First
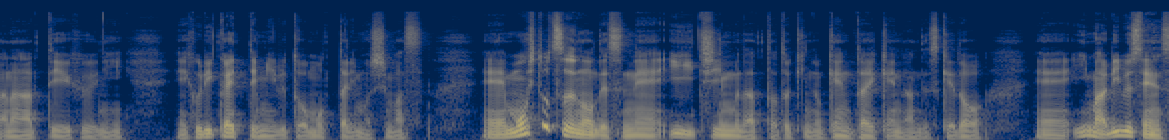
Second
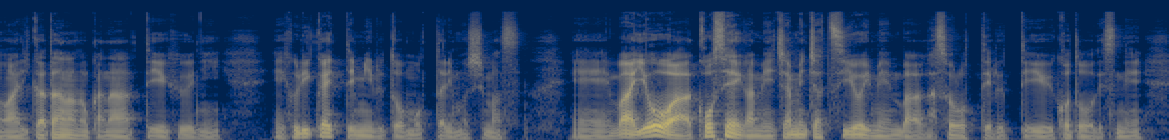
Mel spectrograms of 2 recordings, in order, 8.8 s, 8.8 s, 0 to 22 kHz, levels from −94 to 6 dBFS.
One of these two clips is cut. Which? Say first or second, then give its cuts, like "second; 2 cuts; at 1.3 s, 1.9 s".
second; 1 cut; at 4.1 s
